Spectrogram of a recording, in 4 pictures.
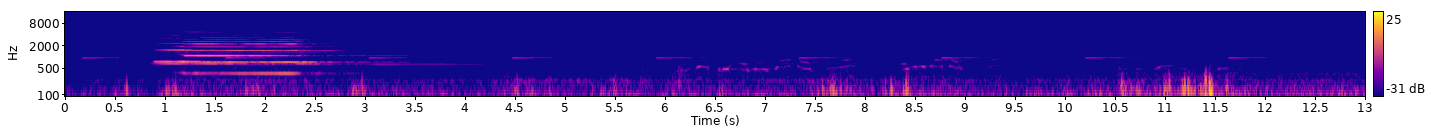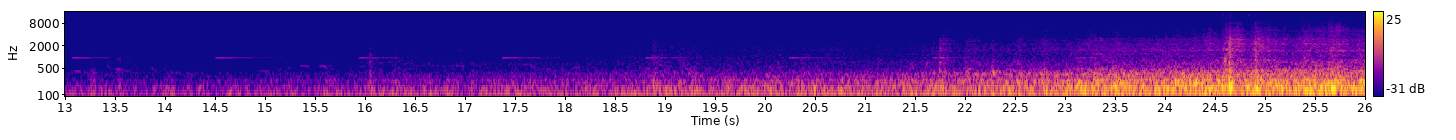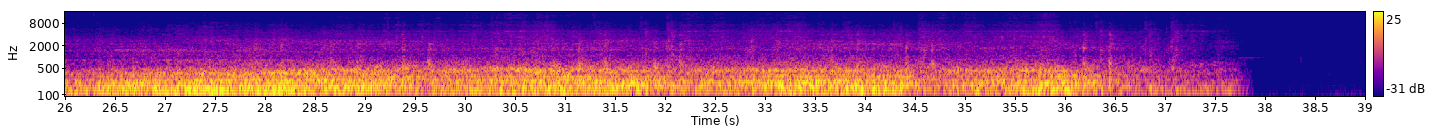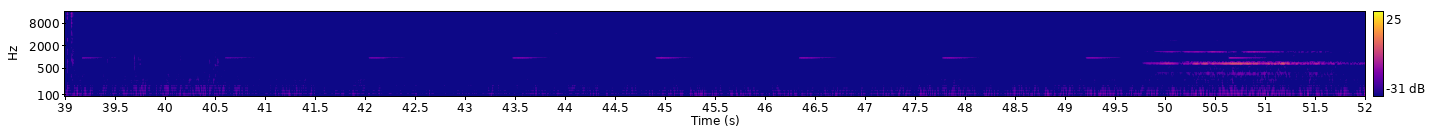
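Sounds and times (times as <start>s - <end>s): freight train passing: 0.1s - 7.6s, 8.7s - 39.8s, 48.9s - 52.0s
faint beeping tone: 3.0s - 12.4s, 40.6s - 41.1s.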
